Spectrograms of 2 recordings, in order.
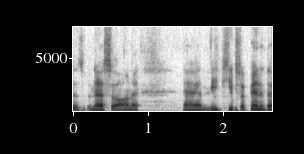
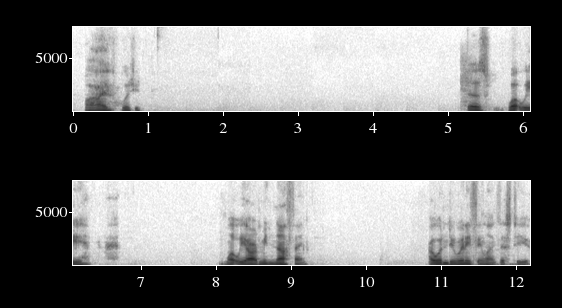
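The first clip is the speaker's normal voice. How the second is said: put-on weak, faint, feeble voice; 2 semitones higher than usual. Retelling what a man said on the phone, in a weak voice. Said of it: "he says in a weak voice".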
